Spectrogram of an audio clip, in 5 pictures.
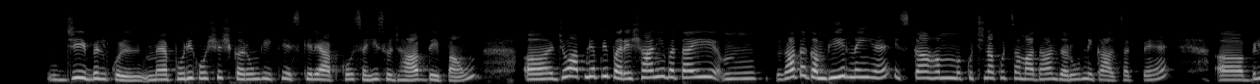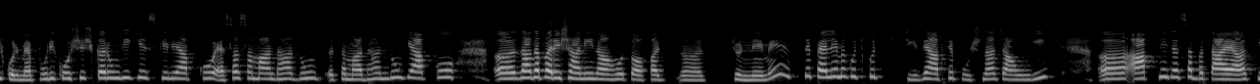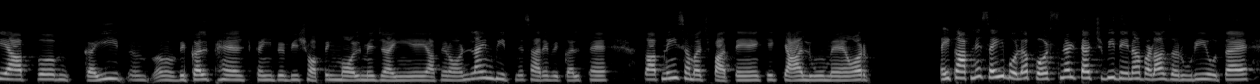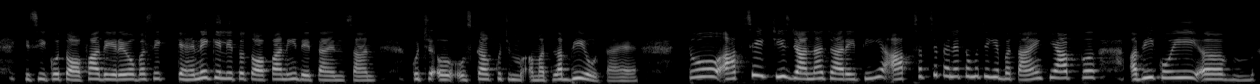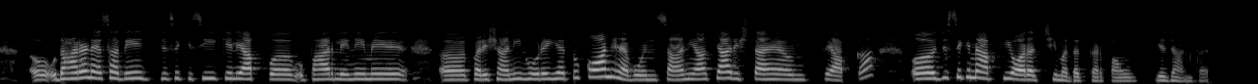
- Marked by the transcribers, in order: in English: "शॉपिंग मॉल"; in English: "पर्सनल टच"
- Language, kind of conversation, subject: Hindi, advice, उपहार के लिए सही विचार कैसे चुनें?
